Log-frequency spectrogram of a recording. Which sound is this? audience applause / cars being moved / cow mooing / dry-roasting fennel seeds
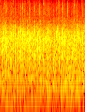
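audience applause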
